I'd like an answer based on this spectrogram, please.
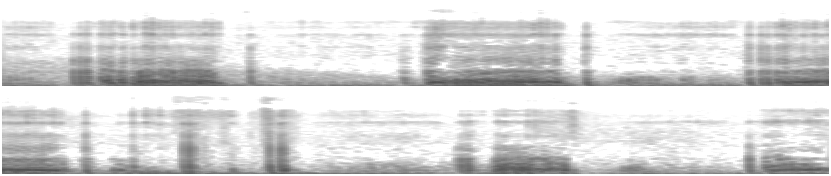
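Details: A very happy cat purrs steadily: a throaty, vibrating rumble in roughly one-second waves that rise and fall with its breathing, broken by short quiet gaps.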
